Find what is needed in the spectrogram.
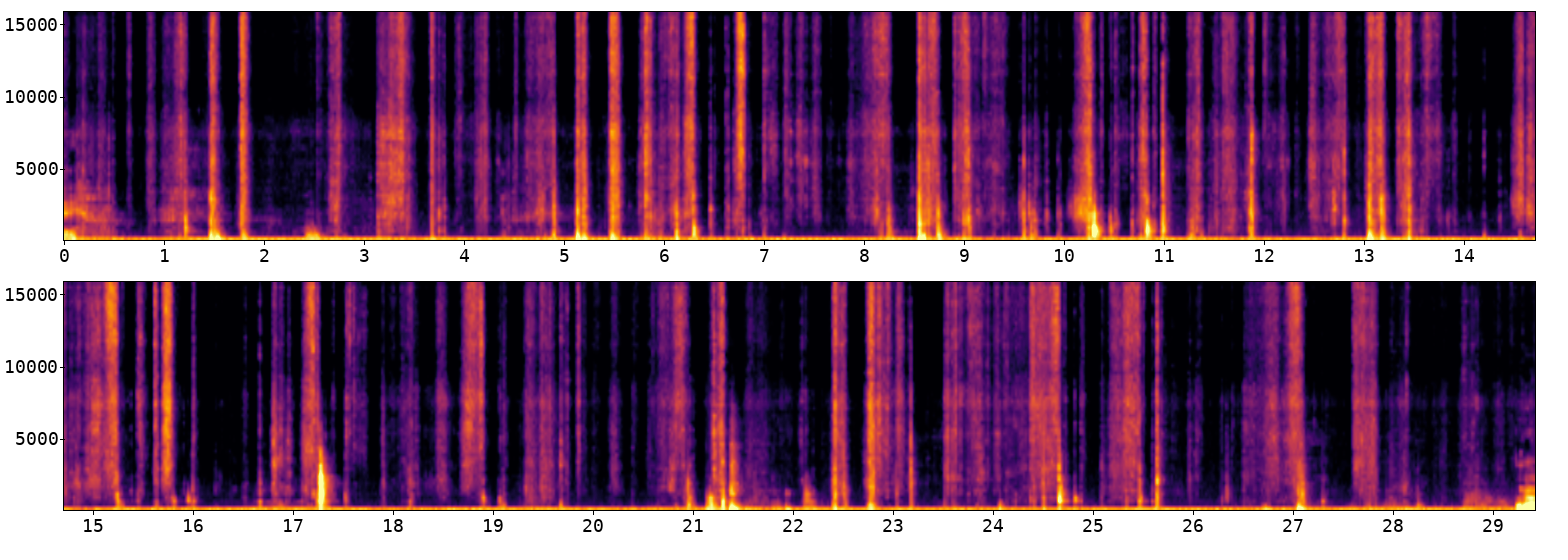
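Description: A deck of index cards being shuffled and handled by hand: irregular flicks, taps and slides of card stock, with several cards falling loose onto the spread on the table. A steady low hum sits underneath.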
